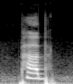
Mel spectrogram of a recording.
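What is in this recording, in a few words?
"pub", English, US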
